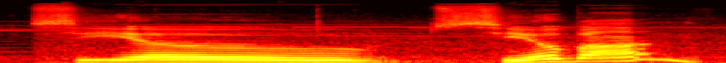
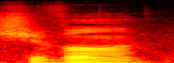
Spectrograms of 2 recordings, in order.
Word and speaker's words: Siobhan: into the hallway from earlier oh a portrait ceo ceo bond siobhan it's pronounced siobhan what a menacing name says here that she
